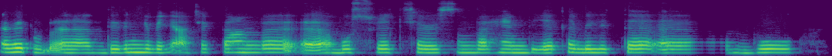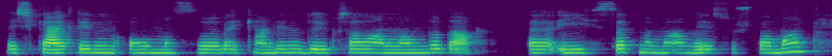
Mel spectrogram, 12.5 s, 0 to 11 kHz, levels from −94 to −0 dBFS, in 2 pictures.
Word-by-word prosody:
Evet, 235 0 +6
bu 210 - -4
eee, 200 0 +1
dediğim 210 +3 +2
gibi, 210 -2 +1
gerçekten 220 +1 -3
de, - - +1 0.3
eee, 355 0 +4
bu 210 +2 -1
süreç 215 0 -4
içerisinde 205 -1 -1
hem 205 -1 -1
diyetle 205 +2 0
birlikte, 210 0 +2
eee, 205 -1 0 0.2
bu 215 +2 0 0.3
ve 205 - 0
şikâyetlerinin 205 0 +3
olması 200 0 -1
ve 205 -1 -3
kendini 205 +1 -2
duygusal 205 +1 +1
anlamda 200 +1 +1
da, - - +2 0.4
eee, 200 -1 +2
iyi 205 +1 +2
hissetmemen 200 -1 -2
ve 200 +1 0
suçlaman, 205 +6 -1
205 Hz, 140 wpm, -22 LUFS, 200-215 Hz, 0.4 s, Evet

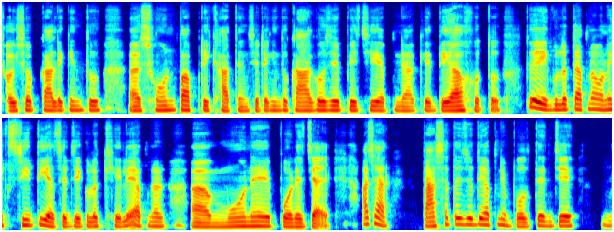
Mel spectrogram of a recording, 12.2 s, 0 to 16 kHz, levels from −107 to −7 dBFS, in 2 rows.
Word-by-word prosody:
শৈশবকালে 140 +1 +1
কিন্তু 145 0 -2 0.4
আ - - +3 0.2
শোন 150 0 0
পাপড়ি 150 -2 +3
খতেন 125 0 -2
সেটা - - -2
কিন্তু 140 +1 -2
কাগজে 140 +2 +3
পেচিয়ে 140 0 +1
আপনাকে 130 0 -4
দেয়া 135 +1 +6
হত। - - -4 0.4
তো - - -8
এগুলোতে 165 +2 +1
আপনার 175 +2 -3
অনেক 165 +1 0
স্মৃতি 180 +1 -1
আছে 135 - -3
যেগুলো 140 +2 0
খেলে 140 +2 -1
আপনার 145 -2 -4 0.3
আ - - +4 0.3
মনে 150 +2 +2 0.2
পড়ে 130 -1 +3
যায়। - - +3 0.4
আচ্ছা? - - +1 0.4
তার 145 +1 +3
সাথে 210 0 -2
যদি 200 0 +2
আপনি 190 - -5
বলতেন 145 +4 0
যে, 155 - +4 0.4
উম 160 - -9
145 Hz, 165 wpm, -21 LUFS, 135-155 Hz, 0.4 s, দেয়া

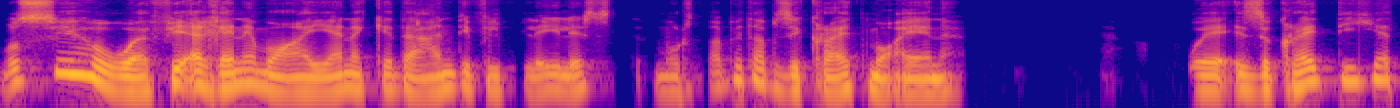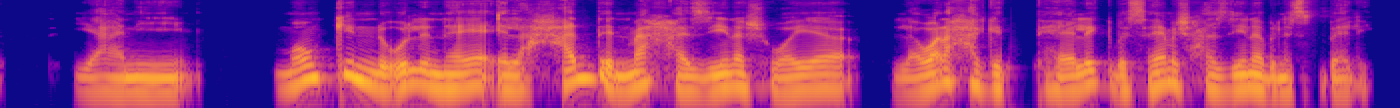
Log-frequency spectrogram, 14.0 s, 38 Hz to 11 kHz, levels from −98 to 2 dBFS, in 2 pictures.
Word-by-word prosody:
بُصّي، 155 - +4
هو 105 - +5
في 95 +6 +3
أغاني 125 +2 +3
معيّنة 100 -2 0
كده 110 -2 -4
عندي 115 +5 -2
في 100 - -7
الplaylist 105 +2 -5 0.2
مرتبطة 120 - -7
بذكريات 110 -3 -2
معيّنة. 90 +2 -1 1.1
والذكريات 110 +6 +1
دِيَّة 160 +2 -4 0.4
يعني 95 -1 -2 0.4
ممكن 180 - +3
نقول 125 +4 +3
إن 120 -3 +2
هي 115 +3 +2
إلى 105 -1 0
حدٍ 145 - +1
ما 110 +5 +3
حزينة 105 0 0
شويّة 110 0 -2 0.2
لو 95 +6 +1
أنا 150 - +3
حكيتها 110 -7 -3
لِك، 135 +3 0
بس 105 +2 -3
هي 130 - +3
مش 135 -2 -1
حزينة 110 +1 0
بالنسبة 90 -2 -3
لي. 90 - -13
110 Hz, 145 wpm, -24 LUFS, 100-130 Hz, 1.1 s, هو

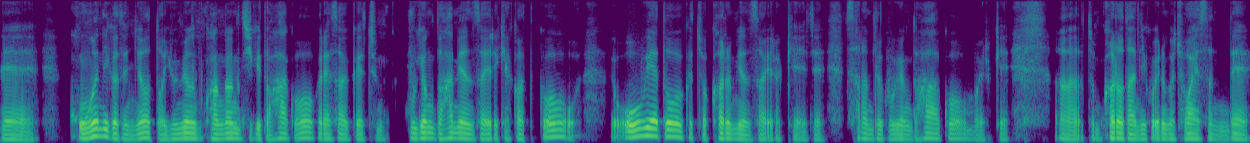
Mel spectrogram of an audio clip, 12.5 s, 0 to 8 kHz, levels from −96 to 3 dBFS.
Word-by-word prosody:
네 90 -3 -1 0.3
공원이거든요. 110 -5 +3
또 95 - -4
유명 110 +3 +3
관광지기도 100 -2 -1
하고 110 +4 -1
그래서 100 -2 -2
이렇게 95 +1 -3
좀 95 0 -11 0.2
구경도 110 -1 +1
하면서 110 -2 +1
이렇게 - - -3
걷고 145 +1 -1 0.4
오후에도 145 -1 +6
그쪽 95 - -7
걸으면서 100 -6 0
이렇게 - - -7
이제 - - -9 0.2
사람들 100 -4 -5
구경도 95 -1 -3
하고 105 0 -2
뭐 90 -1 -9
이렇게 90 - -11 0.5
어 - - -1
좀 95 - -9
걸어 115 +1 +4
다니고 95 -1 0
이런 105 - +1
거 100 - -1
좋아했었는데 100 -2 -2
100 Hz, 375 characters per minute, -28 LUFS, 95-110 Hz, 0.5 s, 오후에도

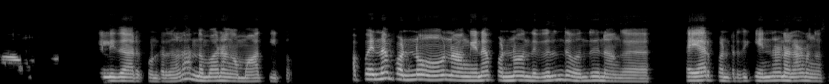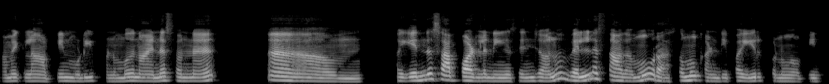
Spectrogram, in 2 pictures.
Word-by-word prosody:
ஆமா, 170 0 -2 0.9
எளிதா 170 0 +4
இருக்குன்றதுனால 155 - -5
அந்த 190 -4 +1
மாரி 175 0 +1
நாங்க 160 -3 -1
மாத்திட்டோம். 150 0 -6 0.6
அப்ப 245 - -10
என்ன 260 +3 +5
பண்ணோம்? 220 -2 +3 0.2
நாங்க 190 -2 +3
என்ன 200 - +6
பண்ணோம்? 195 +1 +2
அந்த 180 -2 0
விருந்த 205 +3 0
வந்து 175 +2 -2
நாங்க 155 -2 -4 0.6
தயார் 195 +2 +6
பண்றதுக்கு 165 0 -5
என்னென்னலாம் 180 0 +1
நாங்க 160 -3 -5
சமைக்கலாம் 155 0 -3
அப்படின்னு 160 +4 -4
முடிவு 160 +2 -4
பண்ணும்போது, 150 +3 -3
நான் 155 0 +2
என்ன 175 +4 +2
சொன்னேன்? 160 +2 +2 0.6
ஆ, - - +8 0.7
ம், 135 0 -4 0.6
என்ன 200 +6 0
சாப்பாடுல 185 -6 +3
நீங்க 155 0 -1
செஞ்சாலும், 165 +9 -2
வெள்ள 185 +8 +3
சாதமும், 185 +4 0
ரசமும் 180 +7 -3
கண்டிப்பா 155 +2 -6
இருக்கணும் 155 -3 -7
அப்படின்னு. 145 +2 -10
170 Hz, 145 wpm, -24 LUFS, 155-190 Hz, 0.9 s, ஆ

